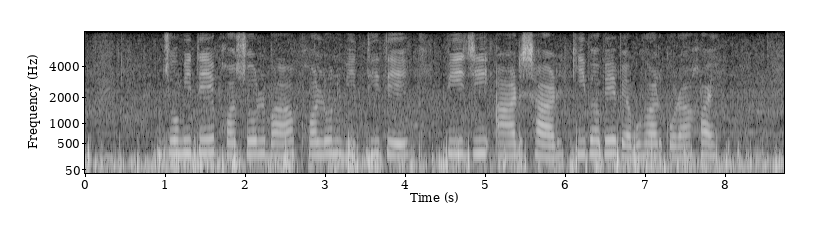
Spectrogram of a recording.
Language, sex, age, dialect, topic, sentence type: Bengali, female, 18-24, Rajbangshi, agriculture, question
